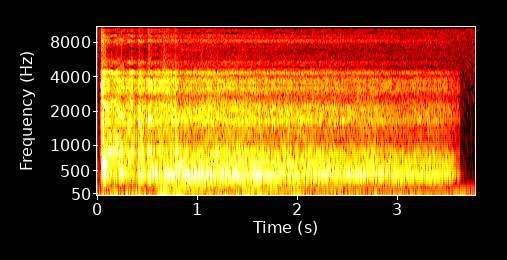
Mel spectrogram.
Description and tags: Percussion kit and loops made with various baby toys recorded with 3 different condenser microphones and edited in Wavosaur.
electronic, fx, kit, percussion, toy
